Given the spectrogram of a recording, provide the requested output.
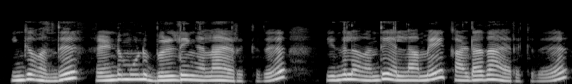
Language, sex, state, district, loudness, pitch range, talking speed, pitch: Tamil, female, Tamil Nadu, Kanyakumari, -15 LUFS, 190-230 Hz, 135 wpm, 200 Hz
